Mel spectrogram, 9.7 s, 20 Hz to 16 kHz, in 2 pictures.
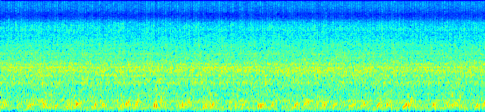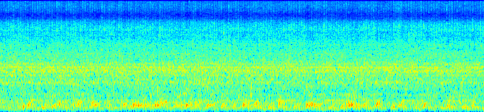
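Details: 1958 Evinrude 18HP Fastwin two-stroke outboard after rebuild (replacement powerhead, new rings, crankpin bearings, NGK B6S plugs), 30-weight oil mix, in water, cover on: even, steady idle burble, no misses, knocks or surging; healthy.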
